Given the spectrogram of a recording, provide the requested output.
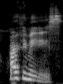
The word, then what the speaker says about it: Archimedes: That's how you say it, right? It is. Why am I doubting it all of a sudden? I don't know. Archimedes.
